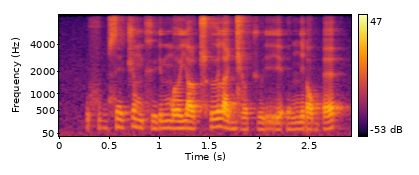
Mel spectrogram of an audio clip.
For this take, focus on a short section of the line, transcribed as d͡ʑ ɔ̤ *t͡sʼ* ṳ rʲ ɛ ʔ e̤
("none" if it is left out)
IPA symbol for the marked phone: t͡ʃ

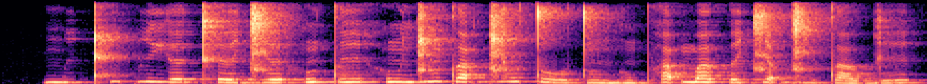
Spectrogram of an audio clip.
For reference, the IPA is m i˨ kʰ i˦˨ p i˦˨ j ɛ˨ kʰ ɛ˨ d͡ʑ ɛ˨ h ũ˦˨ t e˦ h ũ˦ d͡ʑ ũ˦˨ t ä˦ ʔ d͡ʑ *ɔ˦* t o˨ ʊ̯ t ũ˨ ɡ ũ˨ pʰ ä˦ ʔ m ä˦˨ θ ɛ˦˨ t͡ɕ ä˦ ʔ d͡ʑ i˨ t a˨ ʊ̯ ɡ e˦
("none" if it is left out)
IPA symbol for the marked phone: o˦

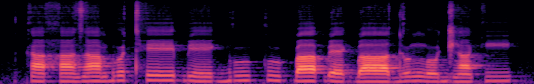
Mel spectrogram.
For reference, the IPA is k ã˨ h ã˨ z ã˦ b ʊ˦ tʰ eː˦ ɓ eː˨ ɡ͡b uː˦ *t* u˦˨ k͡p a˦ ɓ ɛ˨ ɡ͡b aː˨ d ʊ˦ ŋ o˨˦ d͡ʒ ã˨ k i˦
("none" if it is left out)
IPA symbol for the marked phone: k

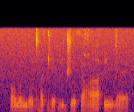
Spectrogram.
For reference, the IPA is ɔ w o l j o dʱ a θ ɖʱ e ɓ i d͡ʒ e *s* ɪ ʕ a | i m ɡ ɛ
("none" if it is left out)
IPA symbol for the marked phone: θ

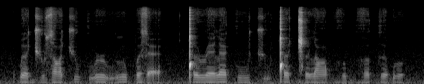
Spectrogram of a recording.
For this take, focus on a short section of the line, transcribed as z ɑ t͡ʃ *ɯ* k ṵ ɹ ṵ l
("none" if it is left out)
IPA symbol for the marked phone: u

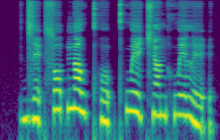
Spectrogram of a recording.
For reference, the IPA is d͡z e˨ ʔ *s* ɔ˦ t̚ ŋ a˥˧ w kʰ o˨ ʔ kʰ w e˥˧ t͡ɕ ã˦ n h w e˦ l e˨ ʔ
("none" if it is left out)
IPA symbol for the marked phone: s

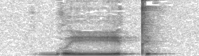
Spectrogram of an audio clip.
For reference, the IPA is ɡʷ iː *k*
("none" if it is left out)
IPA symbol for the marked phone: t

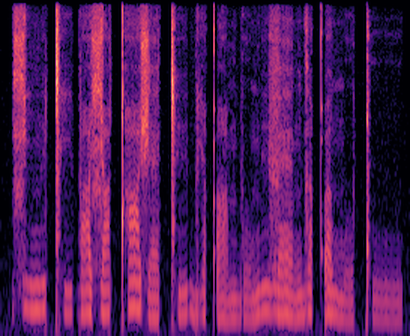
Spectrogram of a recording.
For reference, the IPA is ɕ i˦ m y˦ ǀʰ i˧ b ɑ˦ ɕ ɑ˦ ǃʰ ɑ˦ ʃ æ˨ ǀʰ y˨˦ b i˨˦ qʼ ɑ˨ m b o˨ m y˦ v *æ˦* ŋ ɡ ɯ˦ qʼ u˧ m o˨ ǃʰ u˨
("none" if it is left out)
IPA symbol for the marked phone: æ˦˨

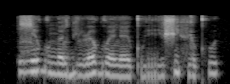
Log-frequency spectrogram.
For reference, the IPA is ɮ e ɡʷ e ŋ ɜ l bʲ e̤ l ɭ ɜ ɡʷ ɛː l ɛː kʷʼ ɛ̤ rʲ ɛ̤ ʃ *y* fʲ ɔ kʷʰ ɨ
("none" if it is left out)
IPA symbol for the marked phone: i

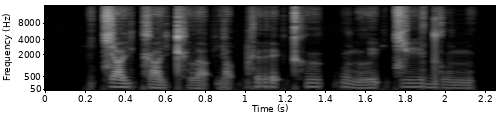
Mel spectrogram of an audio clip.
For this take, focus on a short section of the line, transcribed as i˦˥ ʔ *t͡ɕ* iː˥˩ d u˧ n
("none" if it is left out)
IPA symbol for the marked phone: t͡ɕ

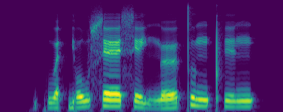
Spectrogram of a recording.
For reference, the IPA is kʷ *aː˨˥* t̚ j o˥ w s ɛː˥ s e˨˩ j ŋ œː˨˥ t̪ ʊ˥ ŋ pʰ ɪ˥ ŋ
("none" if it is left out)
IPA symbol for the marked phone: aː˨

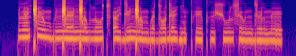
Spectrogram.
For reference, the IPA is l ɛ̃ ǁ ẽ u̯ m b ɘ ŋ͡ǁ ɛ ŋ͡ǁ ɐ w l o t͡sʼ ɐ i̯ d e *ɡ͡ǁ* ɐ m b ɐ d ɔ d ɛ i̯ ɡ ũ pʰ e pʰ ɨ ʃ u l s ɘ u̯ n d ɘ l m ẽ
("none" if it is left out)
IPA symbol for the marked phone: ŋ͡ǁ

